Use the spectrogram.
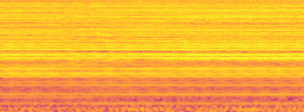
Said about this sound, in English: He pushed and pulled the shaver along the deep red road under his bare chin.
